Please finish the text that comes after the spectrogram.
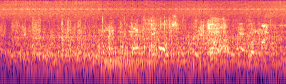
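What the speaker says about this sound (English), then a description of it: "The helicopter guides him to the exact spot." A police helicopter hovers overhead during a night pursuit of a car gang in the UK, its loud, steady rotor and engine roar filling the scene continuously.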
